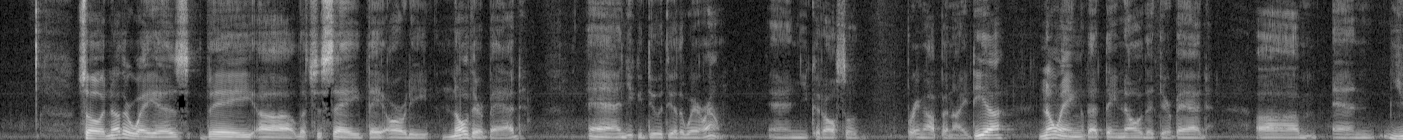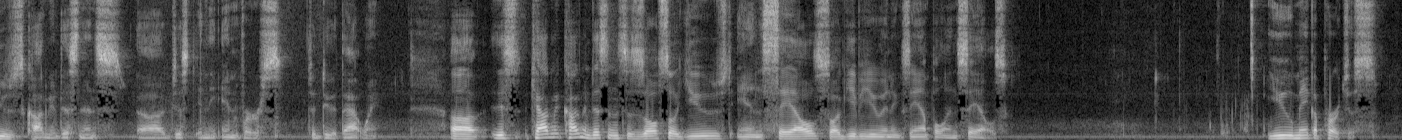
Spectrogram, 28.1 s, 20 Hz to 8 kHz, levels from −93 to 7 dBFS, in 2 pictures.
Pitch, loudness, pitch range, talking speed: 115 Hz, -20 LUFS, 100-135 Hz, 160 wpm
